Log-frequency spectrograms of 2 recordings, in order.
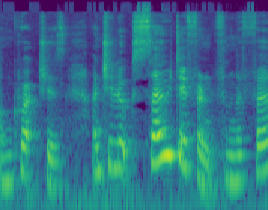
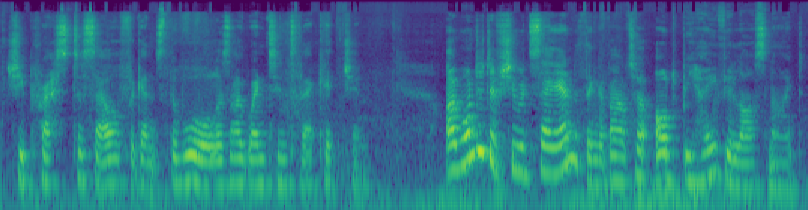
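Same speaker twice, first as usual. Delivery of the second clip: plain reading voice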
